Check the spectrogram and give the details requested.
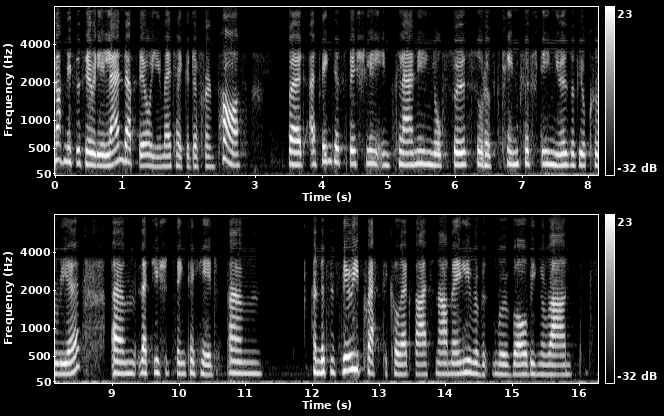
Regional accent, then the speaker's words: Cape Town, Western Cape, South Africa; I grew up on the Cape Flats in Cape Town

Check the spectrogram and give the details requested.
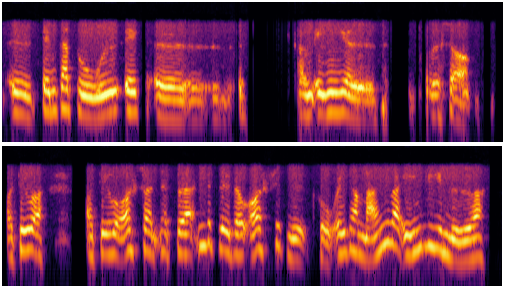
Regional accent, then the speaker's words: Copenhagen, Capital Region of Denmark, Denmark; also born or lived in Amager; jeg er opvokset inde i det gamle Adelsgade Borgergade kvarter. I gamle dage, der var det slum, nu er det jo fint at bo der, ikke?

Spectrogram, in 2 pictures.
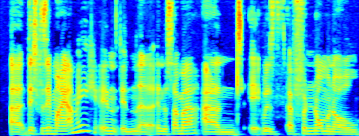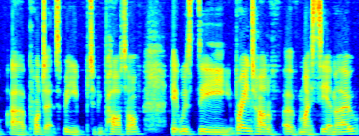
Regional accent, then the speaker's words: Yorkshire and the Humber, United Kingdom; moved away as an adult; also born or lived in London; I grew up in Yorkshire. Growing up in a seaside town

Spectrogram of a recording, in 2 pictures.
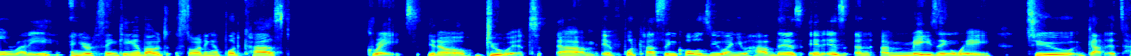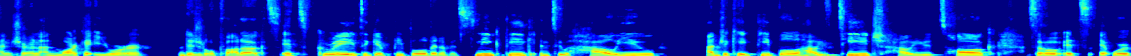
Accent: Netherlands; moved away; I am from the Netherlands, but I work mostly with clients from the United States

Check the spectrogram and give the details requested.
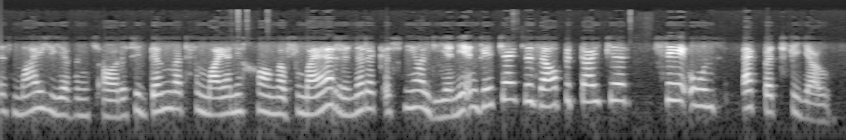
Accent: South Africa; first language Afrikaans; Ons is van Suid-Afrika

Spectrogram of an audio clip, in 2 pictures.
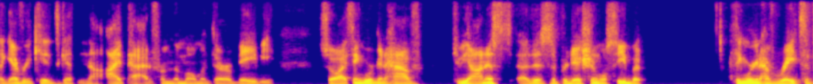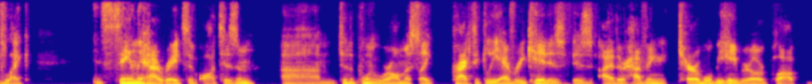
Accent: Philadelphia, Pennsylvania, United States; Philadelphia, my hometown

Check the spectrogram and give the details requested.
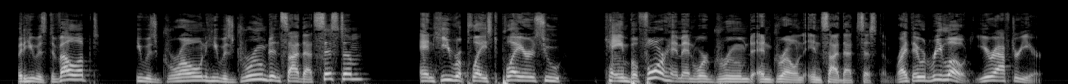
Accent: Menomonie, Wisconsin, United States; now in La Crosse, United States; I'm from Menominee

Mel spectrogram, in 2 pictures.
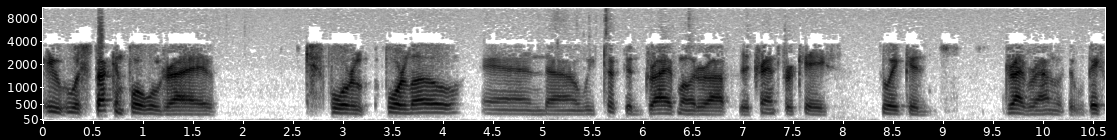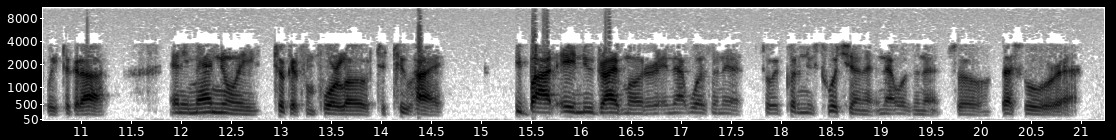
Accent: Tempe, Arizona, United States; I'm from Tempe, not down the road, not far from you

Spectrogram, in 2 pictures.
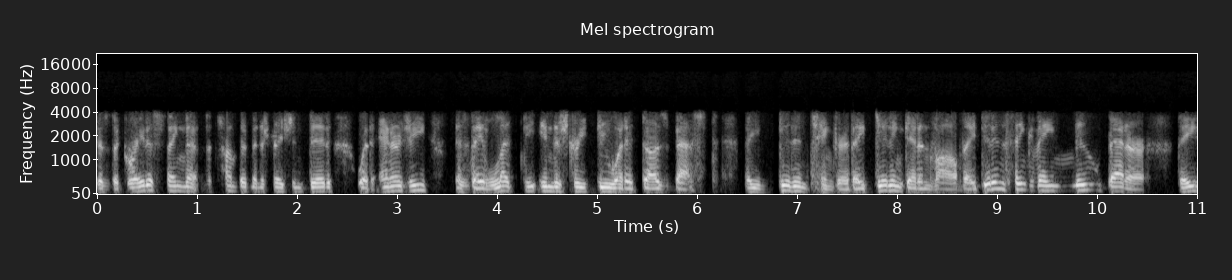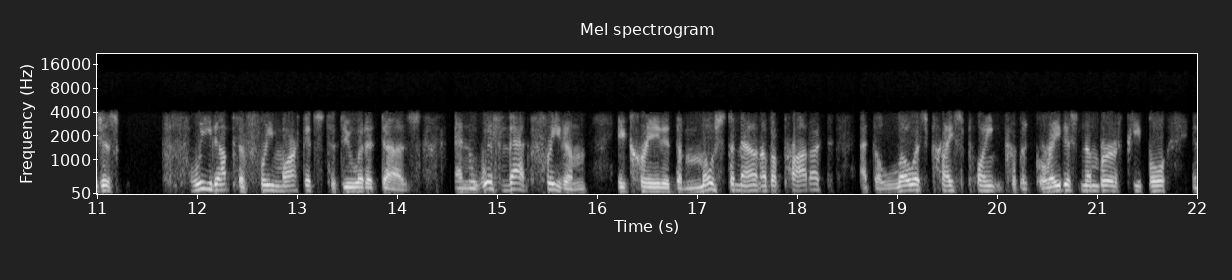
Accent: New York City, New York, United States; born or raised there

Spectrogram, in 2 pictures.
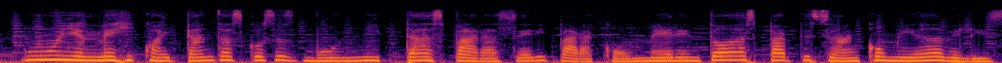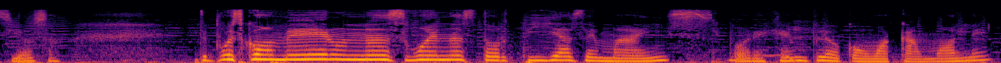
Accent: Cali, Valle del Cauca, Colombia; todo el mundo piensa pues que uno es porque es de Cali, uno baila, pero no, no todos bailamos

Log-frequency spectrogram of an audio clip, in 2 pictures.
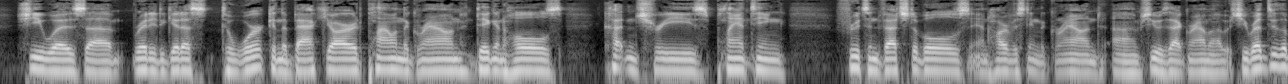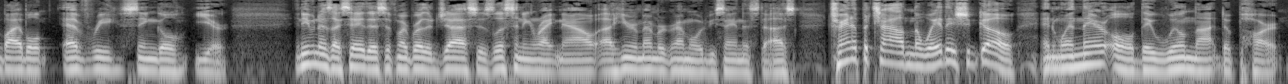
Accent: Riverside, California, United States; I went to Ramona High School in Riverside

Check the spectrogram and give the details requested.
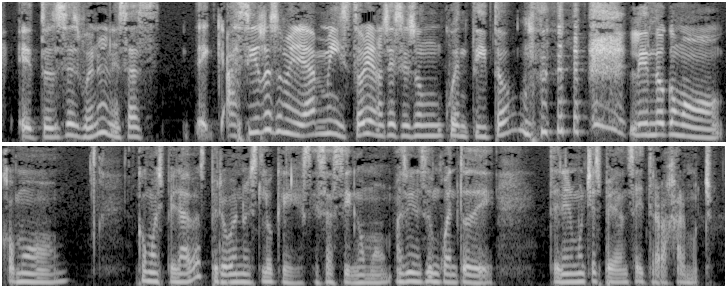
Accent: Veracruz, Mexico; moved away as an adult; now in Mexico City, Mexico; Llevo seis años en la Ciudad de México. Yo soy de Veracruz

